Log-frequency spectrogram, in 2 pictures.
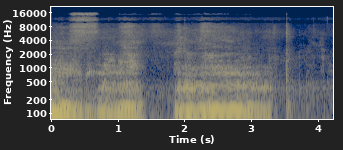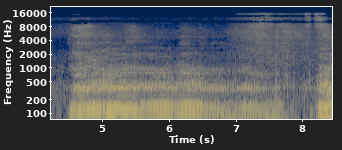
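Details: Rottweilers June and Kenai play fighting, heard as long, sustained rumbling growls lasting a second or more each, broken by brief pauses and a sharp click of movement.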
